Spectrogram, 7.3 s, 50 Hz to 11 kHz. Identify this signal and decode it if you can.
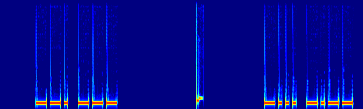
Morse code, heard as a keyed tone, about 17 wpm, 700 Hz. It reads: GO BY
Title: Two Letter Words - 17wpm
